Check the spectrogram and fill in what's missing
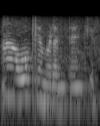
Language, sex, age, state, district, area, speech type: Kannada, female, 18-30, Karnataka, Kolar, rural, conversation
